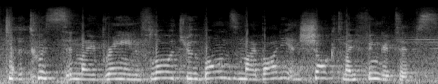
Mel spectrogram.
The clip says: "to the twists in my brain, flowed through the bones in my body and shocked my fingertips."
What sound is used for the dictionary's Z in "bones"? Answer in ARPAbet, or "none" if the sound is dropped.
Z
